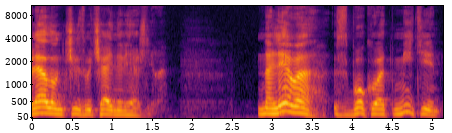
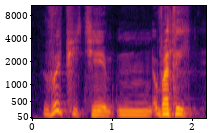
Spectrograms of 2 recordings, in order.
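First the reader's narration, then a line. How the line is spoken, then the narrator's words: Investigator, soft and patient. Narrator (Russian): мягко повторил в десятый раз следователь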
